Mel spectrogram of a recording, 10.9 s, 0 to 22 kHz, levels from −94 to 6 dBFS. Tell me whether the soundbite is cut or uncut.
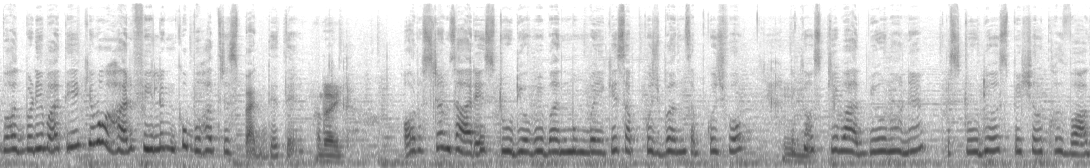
uncut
